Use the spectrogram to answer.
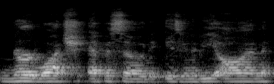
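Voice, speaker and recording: A man's voice: medium pitch, completely flat delivery, measured pace, darkish tone. A man hosting a podcast in casual chat, often rephrasing as he addresses viewers. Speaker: podcast host. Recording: roomy, distant mic with clicks and noise.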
